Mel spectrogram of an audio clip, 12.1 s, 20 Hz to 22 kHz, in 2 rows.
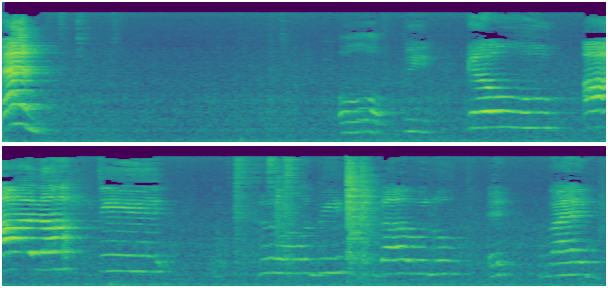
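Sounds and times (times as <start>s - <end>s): young child singing: 3.4s - 7.8s, 8.5s - 12.0s.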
